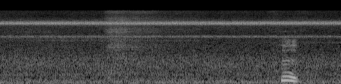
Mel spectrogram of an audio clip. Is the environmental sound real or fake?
real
